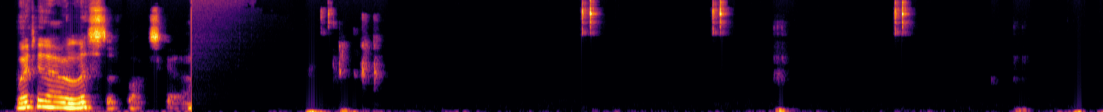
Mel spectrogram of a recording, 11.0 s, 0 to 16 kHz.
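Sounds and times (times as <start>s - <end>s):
computer mouse clicking: 5.8s - 6.1s, 7.1s - 7.9s, 8.9s - 9.2s.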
